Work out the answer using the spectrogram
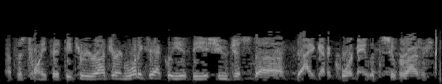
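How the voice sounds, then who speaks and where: A man speaking as an air traffic controller over the radio, routine and rapid with fillers. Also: medium pitch. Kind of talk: radio exchanges with pilots. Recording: noisy lo-fi radio transmission.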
